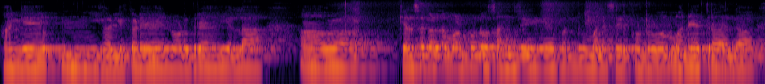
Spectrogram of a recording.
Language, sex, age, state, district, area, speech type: Kannada, male, 18-30, Karnataka, Hassan, rural, spontaneous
